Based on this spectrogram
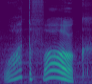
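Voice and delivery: high, loud, slow what the fuck; loud disbelief. Real, not acted. Gamer still searching, loud drawn-out disbelief. Frustration peaks while searching.

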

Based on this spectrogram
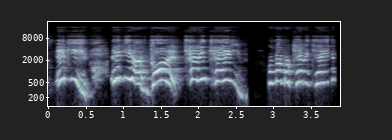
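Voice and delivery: very high, squealing excitement; excited realization. A narrator's reading. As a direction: cry out as the answer suddenly hits. Loretta jumps up with sudden recognition.

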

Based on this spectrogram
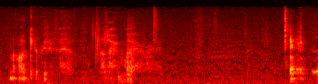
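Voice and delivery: slow, soft whisper; whispered to herself. Real, not acted. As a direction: murmur the decision to yourself. Deciding to discard, muttering.

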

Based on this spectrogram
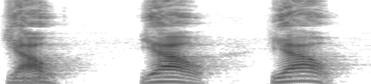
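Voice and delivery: loud, yelping Yow barks; loud mock dog yelps; dog yelling. A narrator's reading. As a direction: bark it out like a happy dog. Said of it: "wiggling his stub tail and yelling".

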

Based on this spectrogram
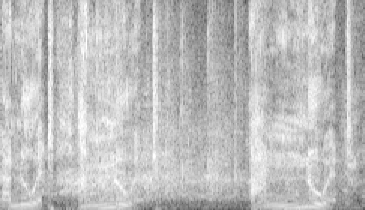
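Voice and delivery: loud, drawn-out mock vindication; loud comic triumph, stretching the words; triumphant exclamation. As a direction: cry it out slowly, as if finally proved right. Punchline retort about being adopted.

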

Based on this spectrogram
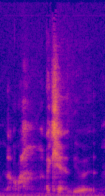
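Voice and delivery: breathy whisper, almost no voice. Retold or imitated. Trucker recalling quitting city jobs, whispered. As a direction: whisper it to yourself in defeat. Retelling own inner reaction.

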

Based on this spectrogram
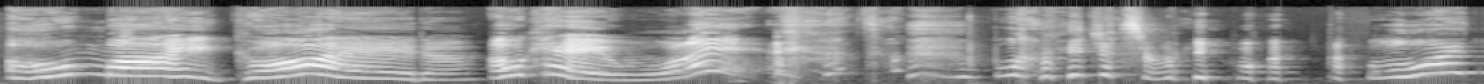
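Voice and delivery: loud stunned disbelief; shocked laughter. Real, not acted. Shocked reaction to video clip.

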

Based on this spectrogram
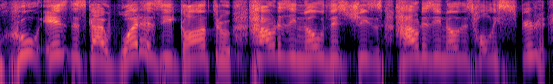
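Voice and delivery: high, awed questions tumbling out; amazed wondering. Retold or imitated. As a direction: marvel at who this man is. Amazed at the preacher.

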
